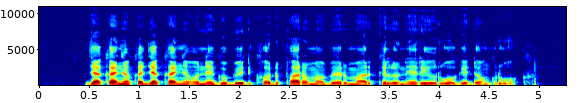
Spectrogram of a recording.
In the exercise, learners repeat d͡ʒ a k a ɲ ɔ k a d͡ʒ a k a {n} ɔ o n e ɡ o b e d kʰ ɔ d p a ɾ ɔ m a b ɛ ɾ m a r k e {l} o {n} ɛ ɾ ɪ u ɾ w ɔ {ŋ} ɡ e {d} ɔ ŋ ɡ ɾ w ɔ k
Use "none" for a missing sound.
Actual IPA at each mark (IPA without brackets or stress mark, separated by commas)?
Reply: ɲ, l, n, none, d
